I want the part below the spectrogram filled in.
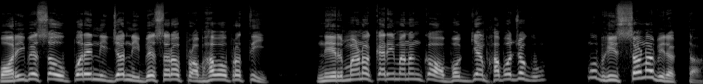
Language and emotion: Odia, disgusted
